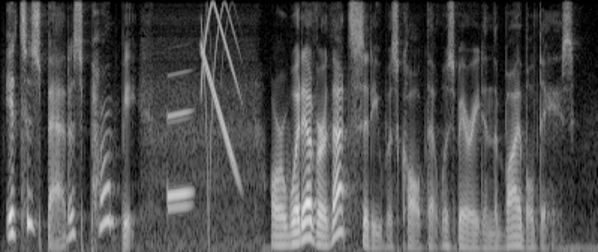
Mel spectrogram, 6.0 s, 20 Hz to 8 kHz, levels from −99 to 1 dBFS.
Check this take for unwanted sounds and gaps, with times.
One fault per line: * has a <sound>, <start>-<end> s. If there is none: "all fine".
* has a chirp, 1.7-2.5 s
